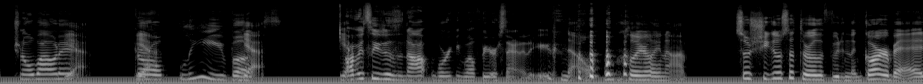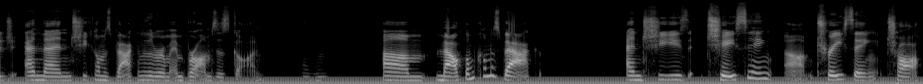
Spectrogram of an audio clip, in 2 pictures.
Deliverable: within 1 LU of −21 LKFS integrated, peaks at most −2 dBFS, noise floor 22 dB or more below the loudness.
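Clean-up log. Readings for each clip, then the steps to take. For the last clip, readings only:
crackle rate 45 per second; mains hum 60 Hz; hum harmonics up to 300 Hz; level of the hum −34 dBFS; integrated loudness −29.0 LKFS; sample peak −7.5 dBFS; target loudness −21.0 LKFS
→ click removal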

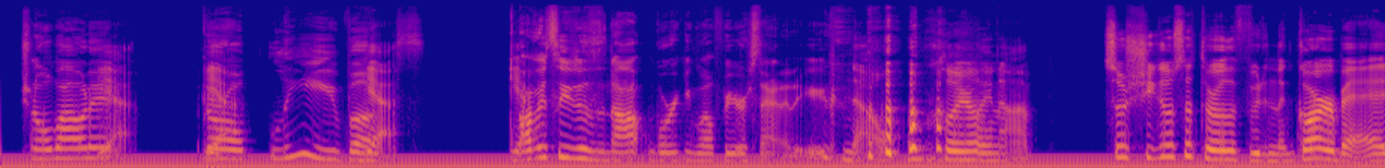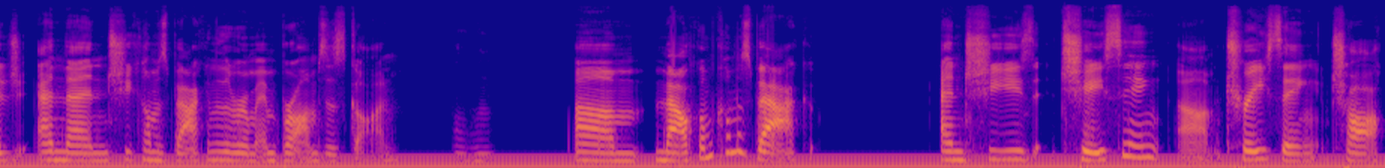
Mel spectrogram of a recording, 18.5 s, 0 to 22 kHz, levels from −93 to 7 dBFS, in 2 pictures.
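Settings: crackle rate 1.6 per second; mains hum 60 Hz; hum harmonics up to 300 Hz; level of the hum −34 dBFS
→ hum removal 60 Hz, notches 5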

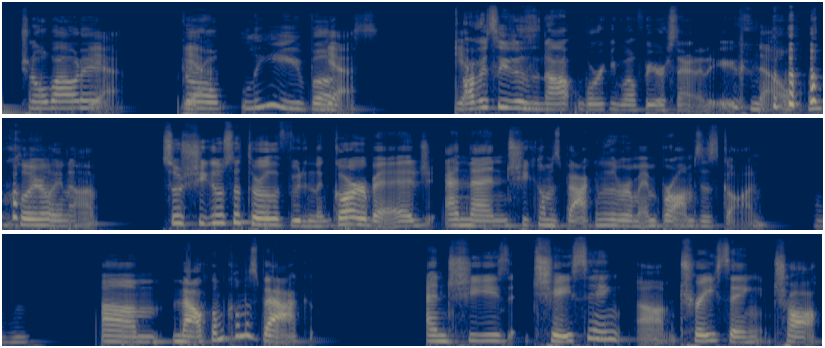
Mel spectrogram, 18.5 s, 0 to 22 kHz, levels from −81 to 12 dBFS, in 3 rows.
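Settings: mains hum none found; integrated loudness −29.0 LKFS; sample peak −7.5 dBFS; target loudness −21.0 LKFS
→ level +8 dB
brickwall limiter −2 dBFS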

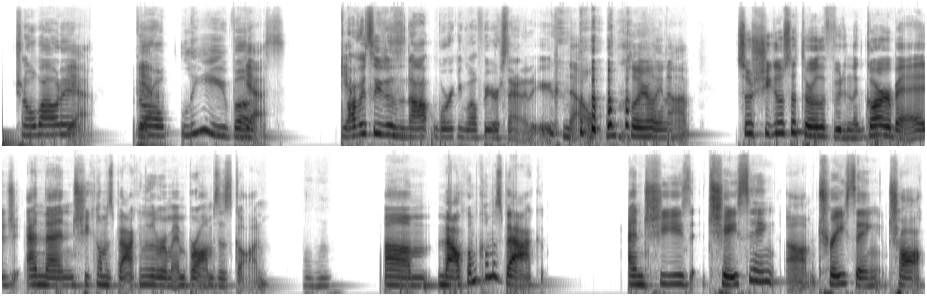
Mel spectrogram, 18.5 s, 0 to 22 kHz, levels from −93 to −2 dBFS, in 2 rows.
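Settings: integrated loudness −21.0 LKFS; sample peak −2.0 dBFS; background noise floor −78 dBFS

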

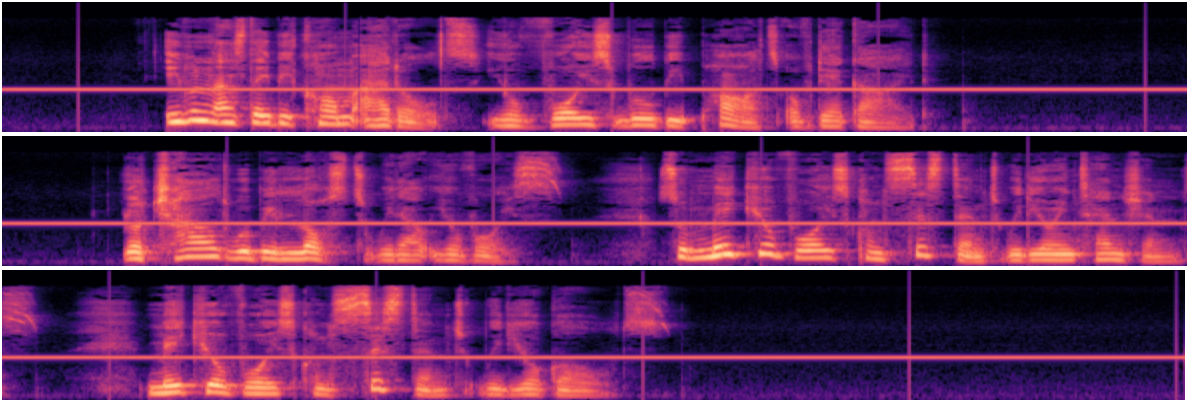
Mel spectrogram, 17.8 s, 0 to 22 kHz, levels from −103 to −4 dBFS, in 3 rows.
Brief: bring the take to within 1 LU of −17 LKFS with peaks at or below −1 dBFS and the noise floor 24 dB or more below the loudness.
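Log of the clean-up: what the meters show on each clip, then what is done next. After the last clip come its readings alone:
number of clicks 14; interfering tone 1,500 Hz; level of the tone −30 dBFS; integrated loudness −23.0 LKFS; sample peak −3.0 dBFS; target loudness −17.0 LKFS
→ click removal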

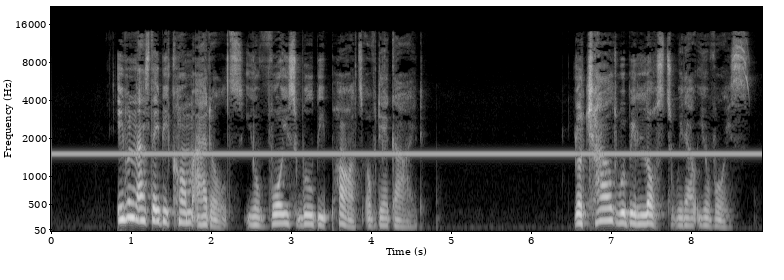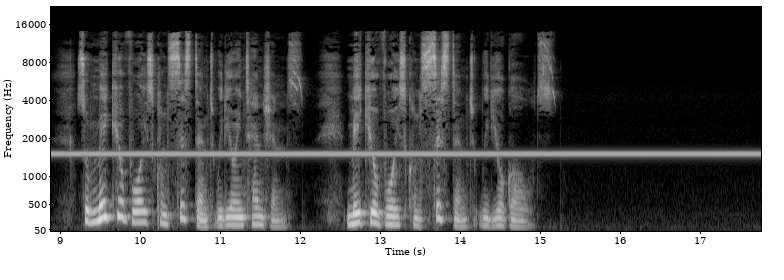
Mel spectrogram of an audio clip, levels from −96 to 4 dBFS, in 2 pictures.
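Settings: number of clicks 0; interfering tone 1,500 Hz; level of the tone −30 dBFS
→ notch filter 1,500 Hz, Q 30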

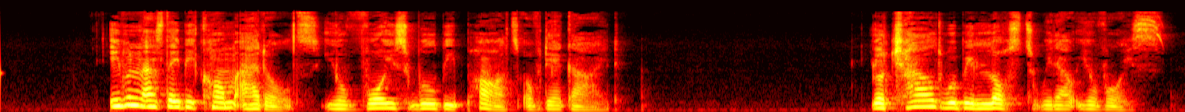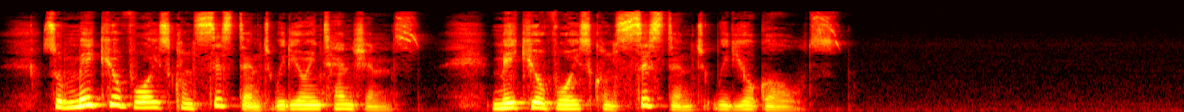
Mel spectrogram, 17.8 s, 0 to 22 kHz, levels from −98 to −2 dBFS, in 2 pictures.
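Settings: interfering tone none found; integrated loudness −22.0 LKFS; sample peak −3.0 dBFS; target loudness −17.0 LKFS
→ level +5 dB
brickwall limiter −1 dBFS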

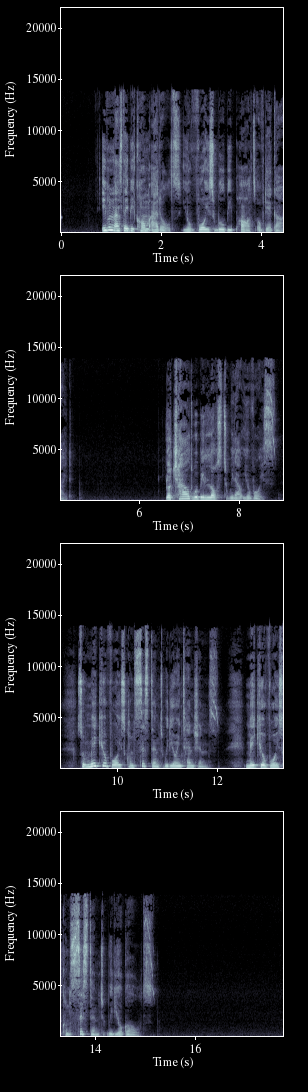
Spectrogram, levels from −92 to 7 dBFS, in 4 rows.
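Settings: integrated loudness −17.0 LKFS; sample peak −1.0 dBFS; background noise floor −69 dBFS

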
